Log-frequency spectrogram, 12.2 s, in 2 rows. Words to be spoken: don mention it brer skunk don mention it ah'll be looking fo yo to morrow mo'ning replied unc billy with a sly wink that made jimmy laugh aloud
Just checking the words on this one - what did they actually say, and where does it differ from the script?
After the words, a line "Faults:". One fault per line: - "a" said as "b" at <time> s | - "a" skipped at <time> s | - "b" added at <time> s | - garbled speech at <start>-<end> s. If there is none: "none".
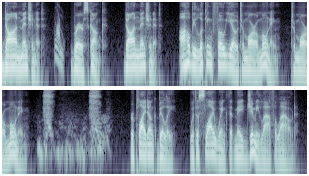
don mention it brer skunk don mention it ah'll be looking fo yo to morrow mo'ning to morrow mo'ning replied unc billy with a sly wink that made jimmy laugh aloud
Faults:
- "to morrow mo'ning" added at 5.7 s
